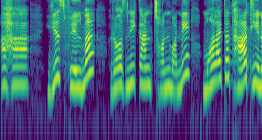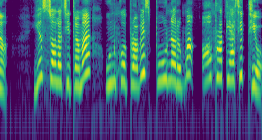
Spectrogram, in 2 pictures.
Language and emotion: Nepali, surprised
